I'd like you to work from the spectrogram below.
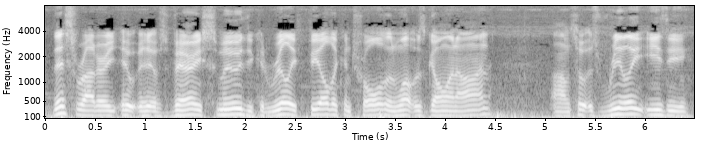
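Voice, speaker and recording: This casual outdoor review comes from a young adult man, a vlogger and new private pilot, speaking enthusiastically at normal speed with a medium pitch. Filmed on a handheld action camera at arm's length along a wooded dirt path, his talk wanders with fillers and restarts, and a little hiss or hum can be heard.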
